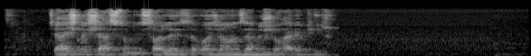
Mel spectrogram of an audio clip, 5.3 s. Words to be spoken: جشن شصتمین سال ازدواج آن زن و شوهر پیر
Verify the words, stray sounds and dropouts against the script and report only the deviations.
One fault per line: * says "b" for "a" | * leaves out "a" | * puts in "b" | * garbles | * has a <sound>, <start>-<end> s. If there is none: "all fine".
all fine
